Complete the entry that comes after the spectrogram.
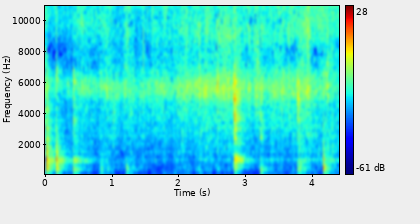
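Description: Ingredients for a Réunion-style fricassee of Chinese pet-sai cabbage sizzle steadily in a pan, with a spoon scraping and clacking at a regular, brisk pace and no talking.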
